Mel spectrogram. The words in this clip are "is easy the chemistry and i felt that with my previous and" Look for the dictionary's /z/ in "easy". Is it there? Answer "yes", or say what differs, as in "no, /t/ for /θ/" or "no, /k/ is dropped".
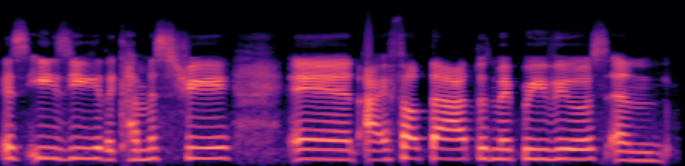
yes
